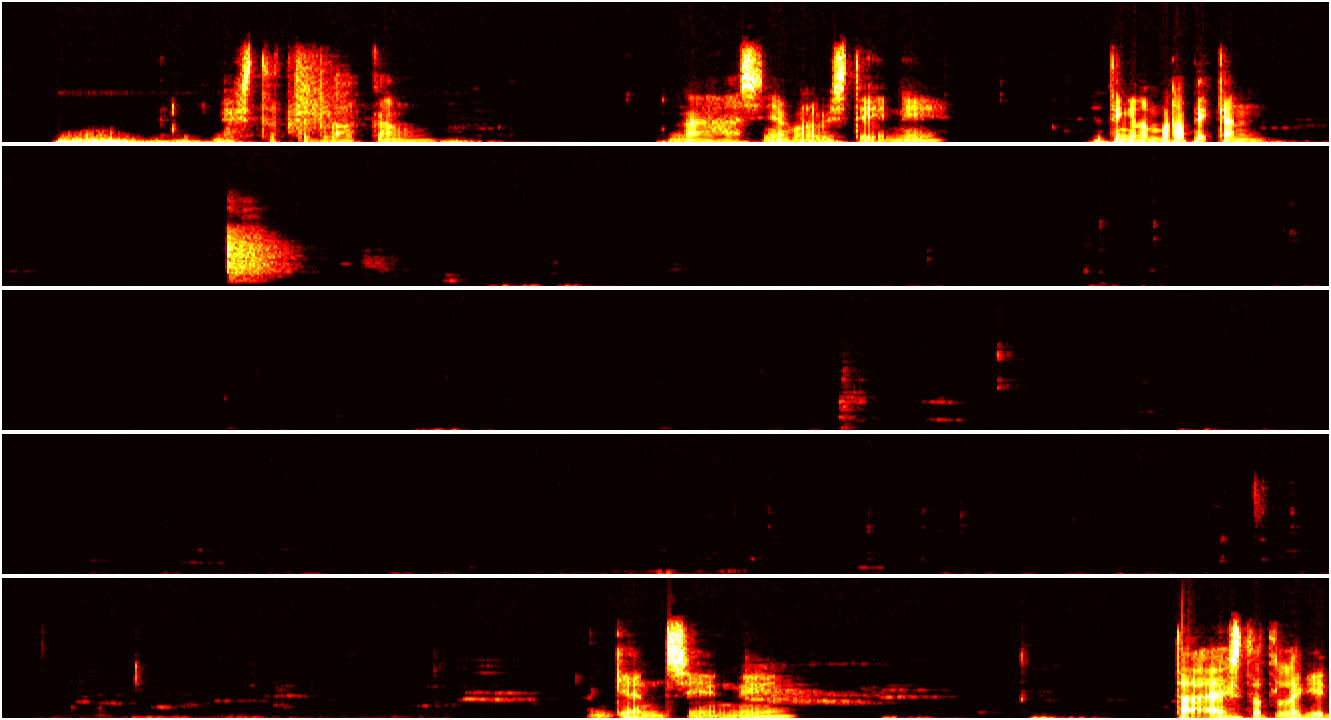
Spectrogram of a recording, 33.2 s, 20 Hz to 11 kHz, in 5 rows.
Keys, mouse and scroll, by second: 0.1-4.3 drag, 0.7 e, 4.3 middle click, 6.1 click, 8.1-12.0 super+drag, 11.0 KP_1, 12.0-13.6 middle drag, 12.9-15.2 drag, 16.2 right click, 18.7 right click, 19.0-23.7 drag, 19.1-22.0 right drag, 22.0-25.0 middle drag, 25.0-27.6 drag, 25.0-27.4 right drag, 27.1 a, 27.4-31.7 middle drag, 27.6-31.4 right drag, 30.8-32.6 drag, 32.6 e.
